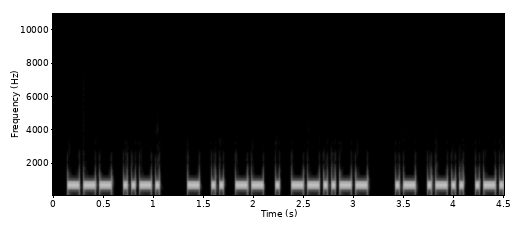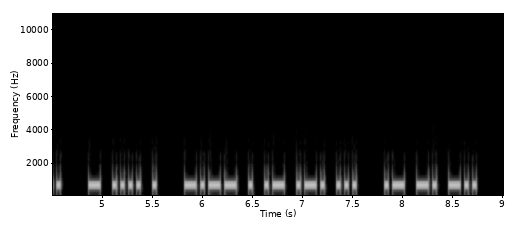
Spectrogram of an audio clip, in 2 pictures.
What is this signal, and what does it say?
Morse code, heard as a keyed tone, about 30 wpm, 700 Hz. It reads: OF TIME, ALL THE YEARS AND
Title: A Sound Of Thunder 30wpm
